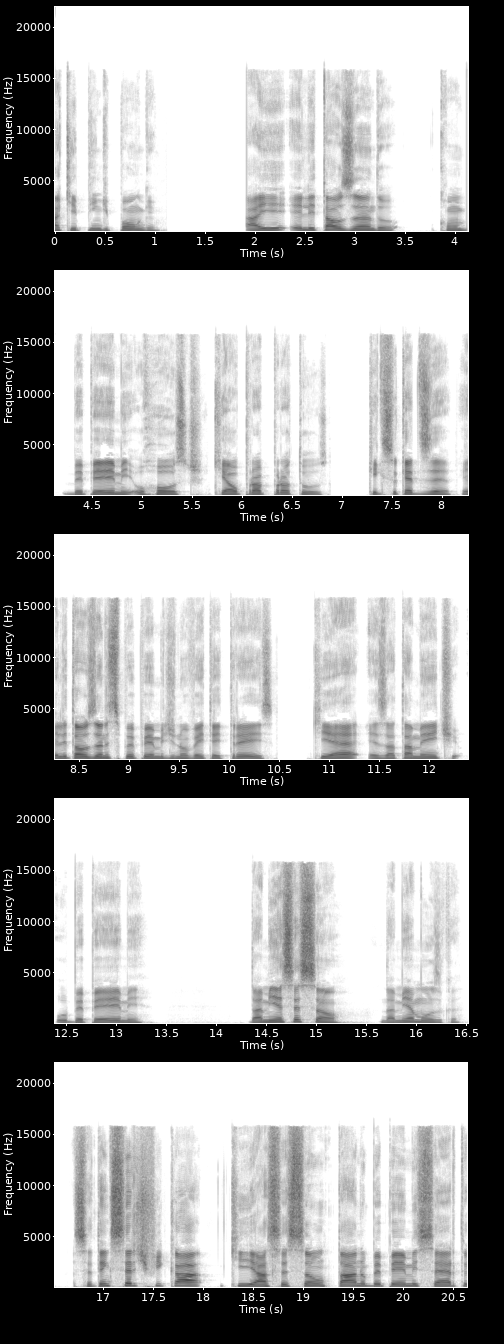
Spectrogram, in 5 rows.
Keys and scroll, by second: 13.3 F1, 16.3 F1.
